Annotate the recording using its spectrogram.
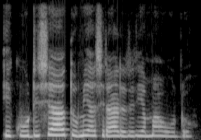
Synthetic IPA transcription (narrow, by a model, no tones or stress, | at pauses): ikudiʃatumiaʃiɾaɾeɾeɾjamaodo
